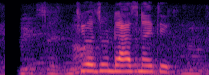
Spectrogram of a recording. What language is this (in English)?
Nepali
